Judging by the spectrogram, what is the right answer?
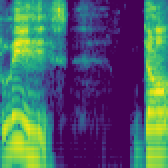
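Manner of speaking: mock tearful crying, tears coming. Retelling pleading with aching feet while crying: imitating own crying plea.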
